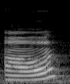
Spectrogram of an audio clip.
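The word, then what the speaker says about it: hour: Here H is silent. So what we are using in front of word our?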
